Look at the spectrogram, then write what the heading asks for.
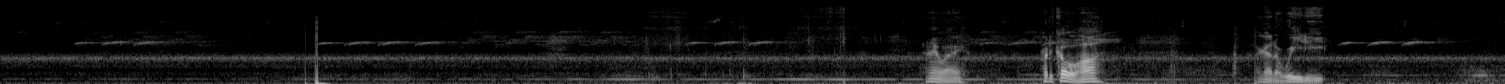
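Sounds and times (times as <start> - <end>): cicadas droning: 0.0 - 15.0.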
